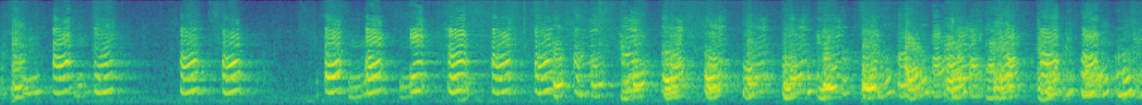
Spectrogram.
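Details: Sea lions on the Newport, Oregon bay-front dock: a few clear, separate harmonic barks with pauses open the sequence, then a dense, rhythmic chorus of overlapping barks from many animals follows.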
